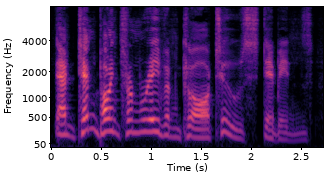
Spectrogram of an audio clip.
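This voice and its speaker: A man's voice: mid-range voice, wildly swooping pitch, normal speed, fairly bright tone, no room sound, pitched above the performer's own voice. A man doing a curt, snarling teacher. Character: cold, curt, ill-natured male teacher.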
